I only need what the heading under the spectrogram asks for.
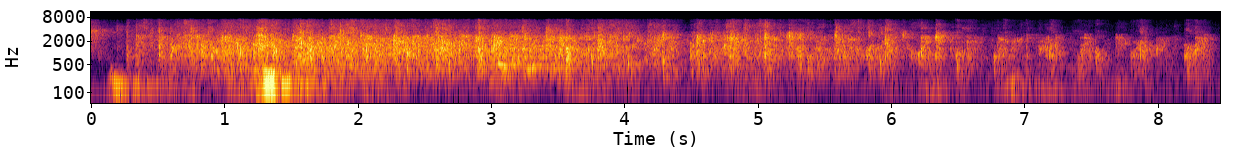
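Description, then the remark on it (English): A crowd breaks into sustained applause welcoming Dick Allen to the stage, dense clapping at a steady loudness before gradually thinning toward the end, with faint voices underneath. “Please help me welcome to the stage one of America's most big-hearted and genuinely adventurous creative spirits, my friend and the Zen master of Thrushwood Lake, Dick Allen.”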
